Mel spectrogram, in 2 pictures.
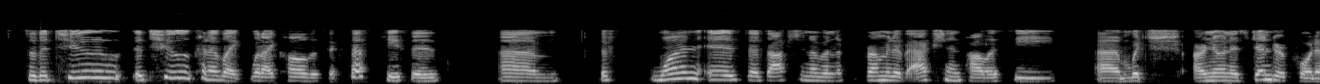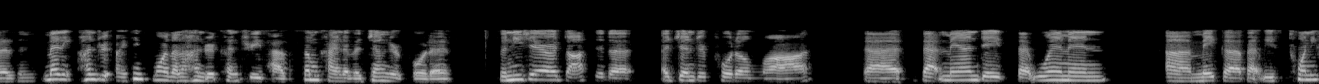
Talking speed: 155 wpm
